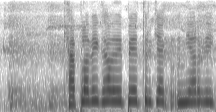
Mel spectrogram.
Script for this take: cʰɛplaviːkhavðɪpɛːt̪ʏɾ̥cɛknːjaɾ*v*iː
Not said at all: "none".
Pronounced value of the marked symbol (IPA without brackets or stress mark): v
